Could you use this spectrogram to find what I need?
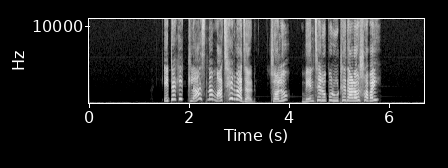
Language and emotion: Bengali, angry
